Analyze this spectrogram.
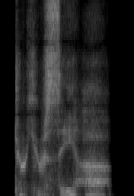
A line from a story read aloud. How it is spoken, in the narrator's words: I whispered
